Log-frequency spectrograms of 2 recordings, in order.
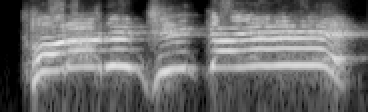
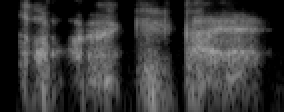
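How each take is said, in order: First: It is said in a loud voice. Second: It is said in a quiet voice.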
